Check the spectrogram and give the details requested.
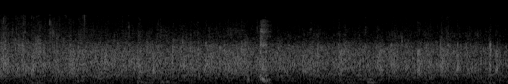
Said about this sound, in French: Applaudissez Dieu pour sa bonté envers vous.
